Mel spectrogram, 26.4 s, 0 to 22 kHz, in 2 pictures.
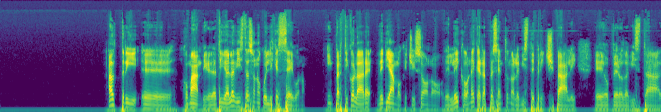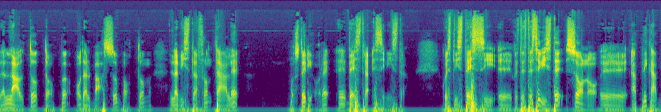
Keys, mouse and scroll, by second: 14.0 click, 15.6 click, 17.6 click, 19.0 click, 20.2 click, 21.0 click, 24.4 click, 25.6-26.4 middle drag.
